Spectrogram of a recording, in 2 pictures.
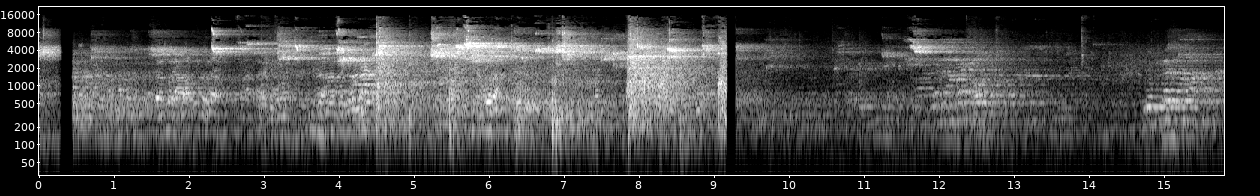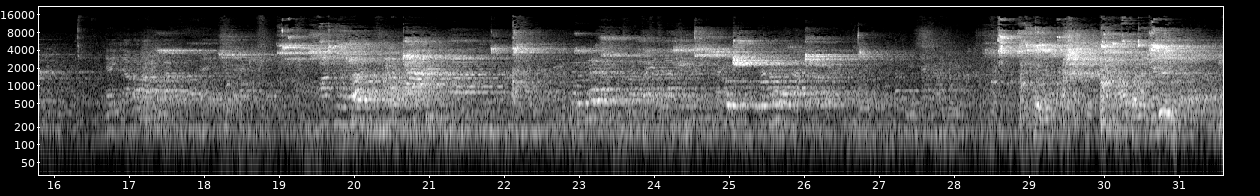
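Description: Badminton doubles rally in a large indoor hall: sharp racket strikes on the shuttlecock and players' footwork on the court, with players' voices echoing in the hall.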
